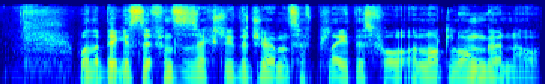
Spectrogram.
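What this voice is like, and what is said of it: German accent. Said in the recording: “It's impossible, of course, to get my German accent out of me.”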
